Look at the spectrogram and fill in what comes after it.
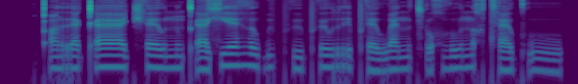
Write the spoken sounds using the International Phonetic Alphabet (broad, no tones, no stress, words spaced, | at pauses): qʼæ̃rækʼæːt͡ʃʰɛːu̯ nũkʼæxʲɛː ɦəu̯ɓʉpʰʉpʰøu̯ rɪpʰɛu̯wæ nət͡sʼuχɦuː nəχtʰæu̯kʼuː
